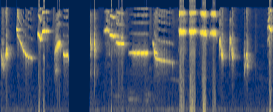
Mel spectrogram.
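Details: Male Sunda robin learning ngerol song, played to train other birds: busy, varied whistled phrases with downward slurs, a held pure tone, then rapid repeated chattering notes.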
